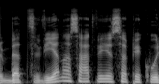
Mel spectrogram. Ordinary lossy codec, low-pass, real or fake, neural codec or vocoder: Opus, 64 kbps; 14.4 kHz; real; none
